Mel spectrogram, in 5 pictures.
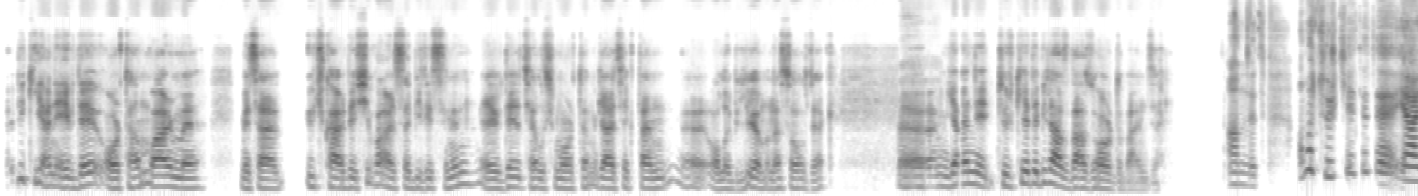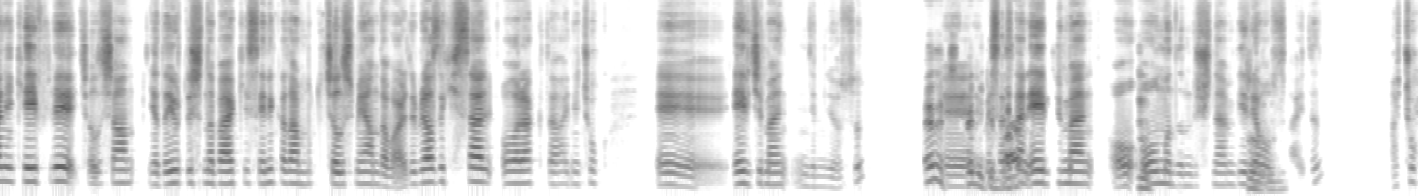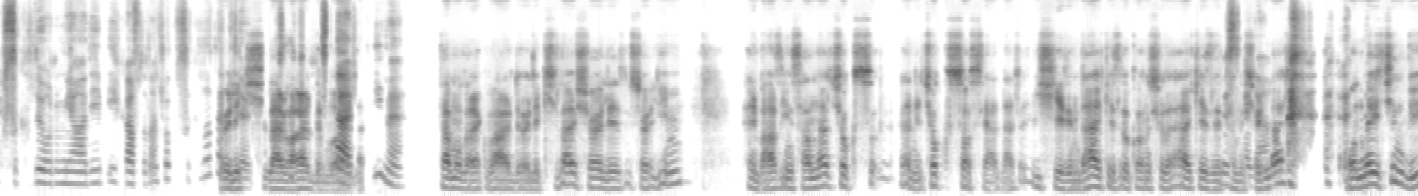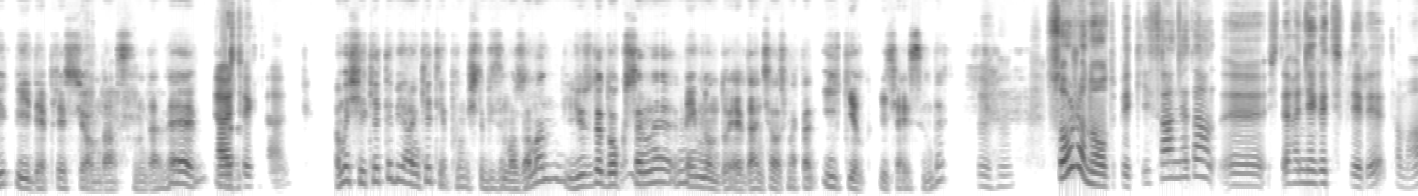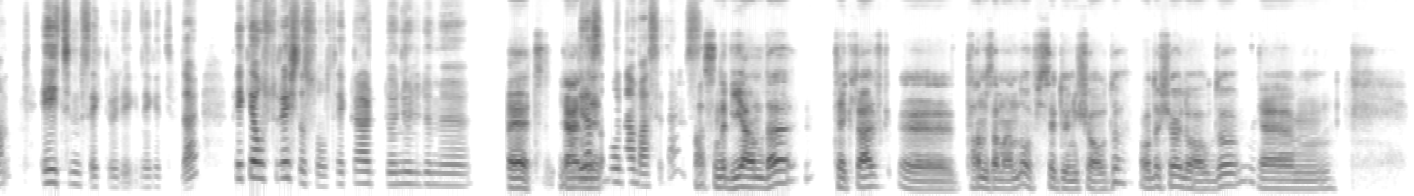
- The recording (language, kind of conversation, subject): Turkish, podcast, Uzaktan çalışmanın artıları ve eksileri neler?
- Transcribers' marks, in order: other background noise; tapping; chuckle; unintelligible speech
